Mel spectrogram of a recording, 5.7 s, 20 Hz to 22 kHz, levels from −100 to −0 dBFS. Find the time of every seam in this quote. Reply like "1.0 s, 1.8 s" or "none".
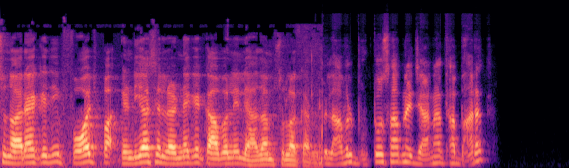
3.2 s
